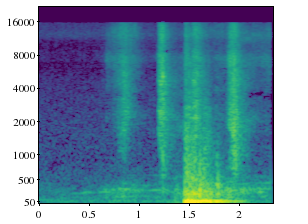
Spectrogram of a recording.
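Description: A few light clicks, then one loud knock about one and a half seconds in, with a short rattle after it, as a sharpening stone is lifted off its holder.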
